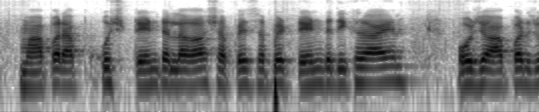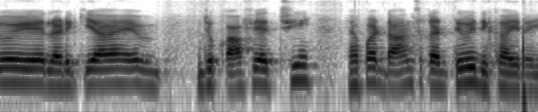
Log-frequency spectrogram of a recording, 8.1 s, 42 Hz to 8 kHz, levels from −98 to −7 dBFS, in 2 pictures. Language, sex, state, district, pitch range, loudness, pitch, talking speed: Hindi, male, Bihar, Begusarai, 145-160 Hz, -16 LUFS, 155 Hz, 210 wpm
